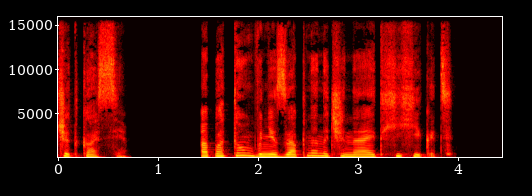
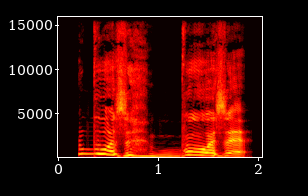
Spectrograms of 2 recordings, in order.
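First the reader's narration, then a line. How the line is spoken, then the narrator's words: Shrieked. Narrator (Russian): взвизгивает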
